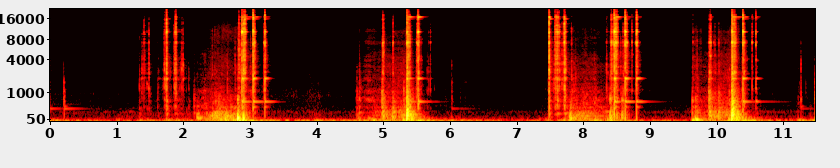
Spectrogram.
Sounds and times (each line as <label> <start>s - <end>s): drawer 1.8s - 3.3s
drawer 4.7s - 5.7s
drawer 7.6s - 8.8s
drawer 9.6s - 10.7s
